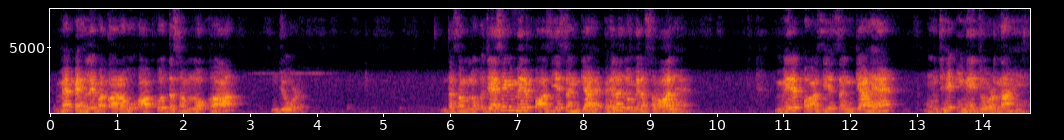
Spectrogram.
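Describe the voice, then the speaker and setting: A man's voice: sits high, fairly even intonation, slow pace, long pauses, a bit bright. A man teaching math to viewers, explaining patiently and repeating each step. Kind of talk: Hindi classroom-style lesson. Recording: echoey, distant, dull room sound.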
